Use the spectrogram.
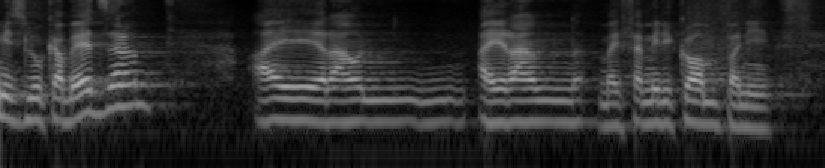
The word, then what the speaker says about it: Bezzera: Basically, it's Bezzera. But don't worry, it's a Portuguese name pronounced in Italian, so everybody make mistake.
